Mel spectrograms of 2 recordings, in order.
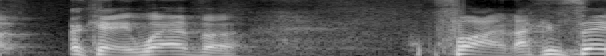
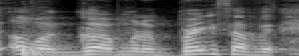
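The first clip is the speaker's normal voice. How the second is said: normal talking voice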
